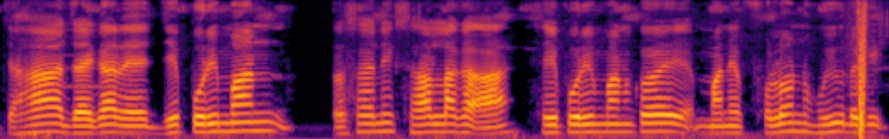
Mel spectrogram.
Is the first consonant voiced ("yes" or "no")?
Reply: yes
